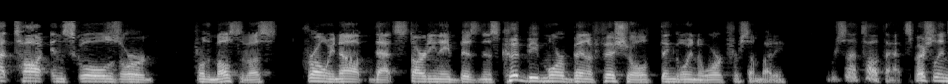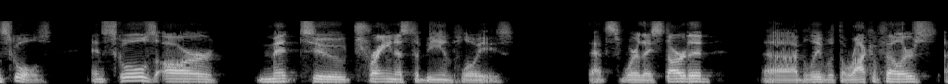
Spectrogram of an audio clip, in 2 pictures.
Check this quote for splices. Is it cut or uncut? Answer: cut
